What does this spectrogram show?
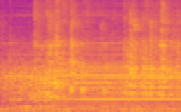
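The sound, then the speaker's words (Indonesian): A water dispenser machine running, giving off a steady, fairly loud mechanical whirring buzz that holds unchanged for the whole moment, with no voices over it. “alat anjing dispenser”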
